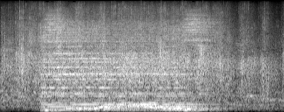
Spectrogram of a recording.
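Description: Audience applause in a theatre, with a short burst of recorded music coming in about half a second in and fading out near the end.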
